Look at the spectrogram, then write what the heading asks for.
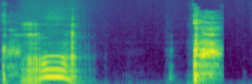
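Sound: coughing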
